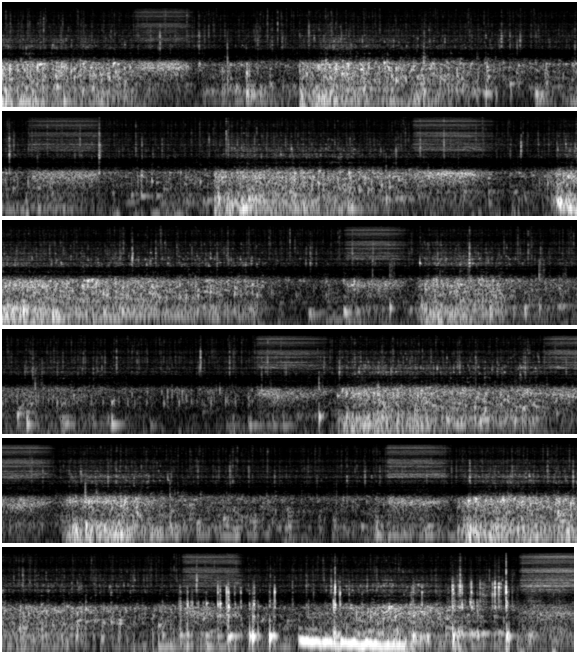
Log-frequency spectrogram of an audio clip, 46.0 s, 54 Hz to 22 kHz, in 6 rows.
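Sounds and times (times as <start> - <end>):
exhaled bubbles rumbling: 0.0 - 2.0, 2.7 - 8.2, 9.1 - 13.3, 14.2 - 20.1, 20.8 - 26.5, 27.3 - 30.4, 31.4 - 35.9, 36.6 - 45.9
regulator inhale hiss: 1.7 - 2.8, 8.0 - 9.3, 13.1 - 14.4, 19.9 - 20.9, 26.3 - 27.5, 30.2 - 31.5, 35.7 - 36.8, 40.7 - 41.7, 45.2 - 45.9.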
